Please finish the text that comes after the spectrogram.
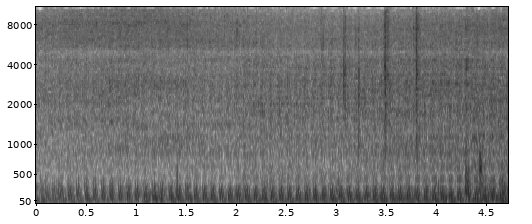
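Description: A motorcycle ridden by a learner rider: a steady, loud engine putter with rhythmic low pulses that builds slightly in volume, with faint clatter, heard close and alone.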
